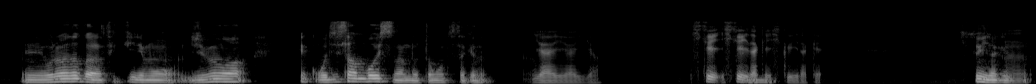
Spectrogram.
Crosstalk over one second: none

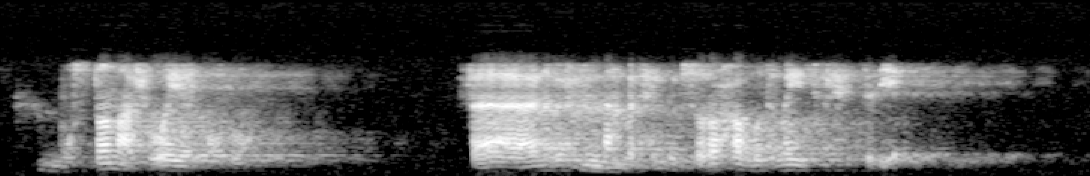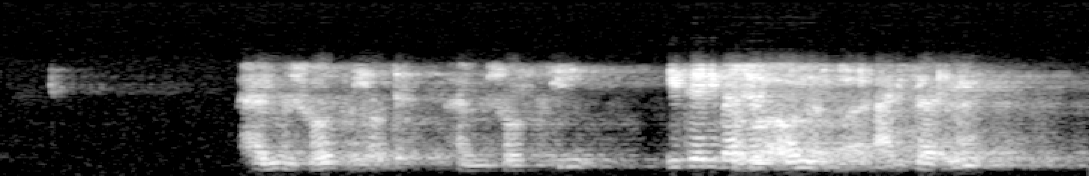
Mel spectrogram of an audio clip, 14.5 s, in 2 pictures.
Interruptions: present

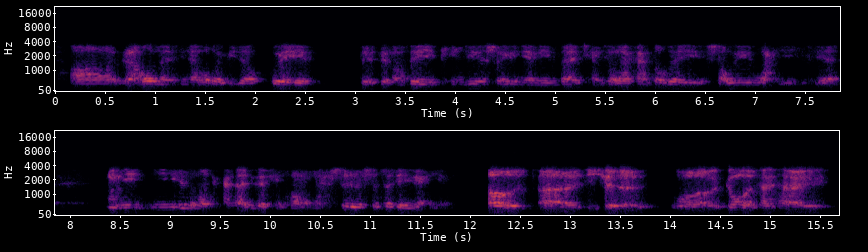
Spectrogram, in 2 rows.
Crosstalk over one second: none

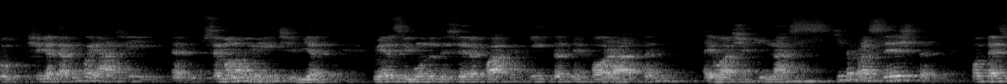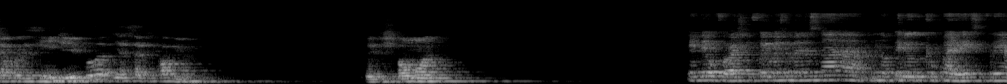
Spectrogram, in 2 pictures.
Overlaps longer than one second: none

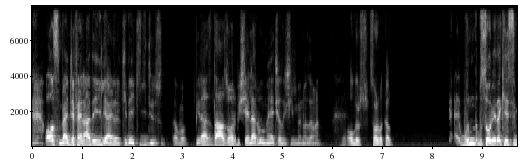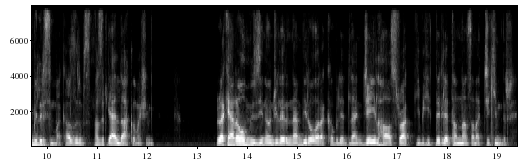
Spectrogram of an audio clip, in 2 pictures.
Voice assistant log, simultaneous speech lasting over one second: none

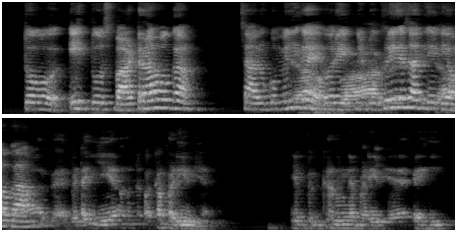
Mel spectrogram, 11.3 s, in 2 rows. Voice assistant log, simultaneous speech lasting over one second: present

